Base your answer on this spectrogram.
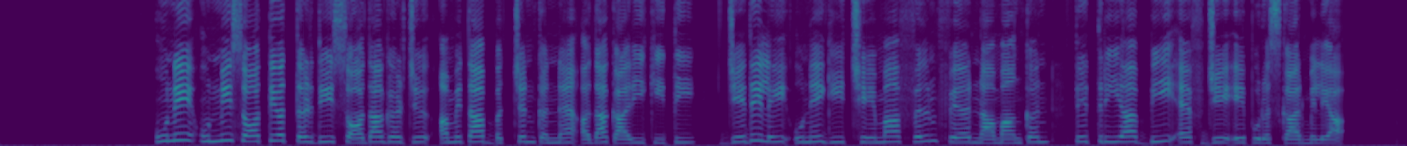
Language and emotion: Dogri, neutral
